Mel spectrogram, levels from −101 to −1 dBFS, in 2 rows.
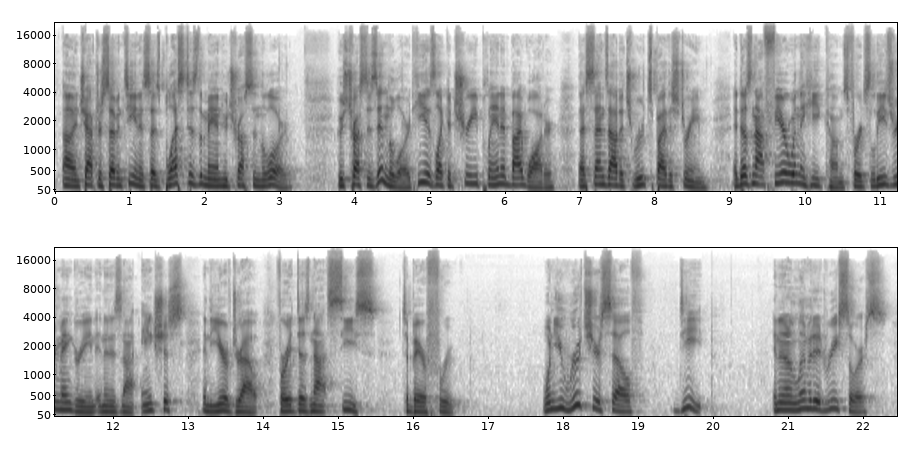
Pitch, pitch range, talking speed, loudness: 150 Hz, 130-170 Hz, 205 wpm, -25 LUFS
